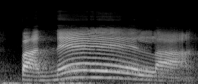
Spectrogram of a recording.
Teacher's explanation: Então, o né é a sílaba forte.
